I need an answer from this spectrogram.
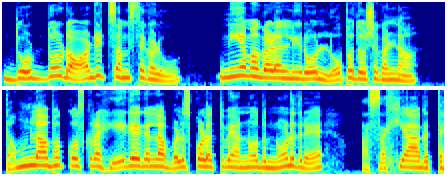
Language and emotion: Kannada, disgusted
